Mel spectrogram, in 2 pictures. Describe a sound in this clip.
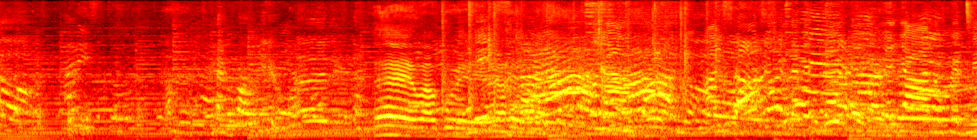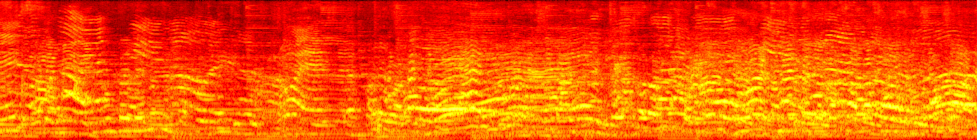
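A crowd of adults and children chatter and call out loudly close by.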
